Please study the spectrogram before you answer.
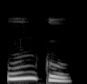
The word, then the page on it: ಊಂಕೆ: ūŋke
